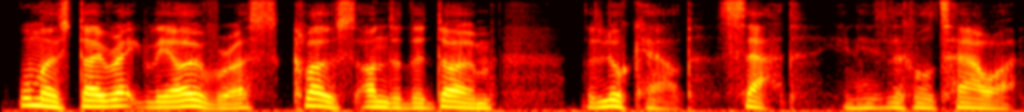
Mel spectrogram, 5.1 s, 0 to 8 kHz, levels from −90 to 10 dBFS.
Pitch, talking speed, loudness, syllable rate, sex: 130 Hz, 175 wpm, -17 LUFS, 5.7 syllables/s, male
